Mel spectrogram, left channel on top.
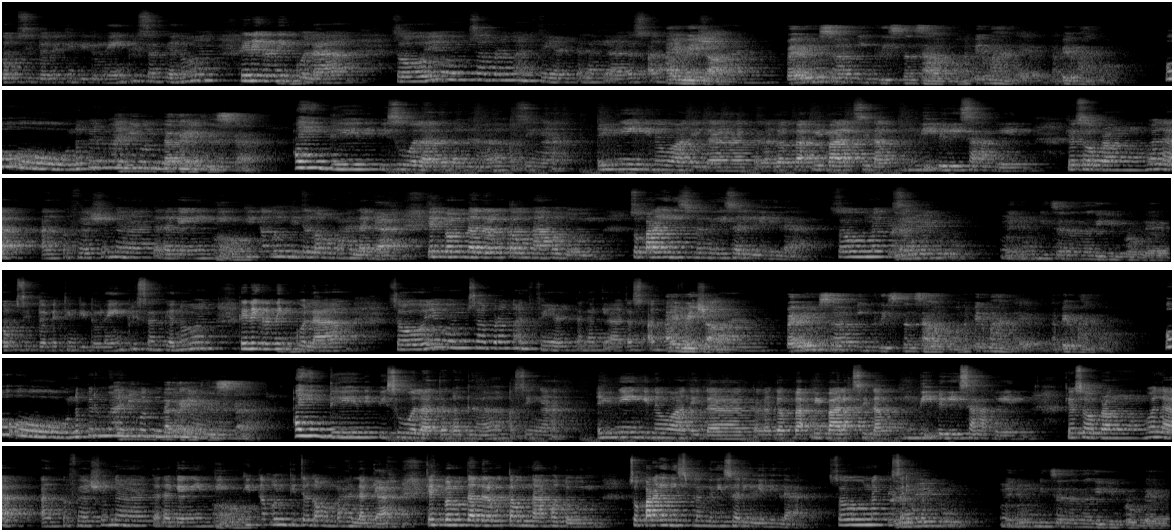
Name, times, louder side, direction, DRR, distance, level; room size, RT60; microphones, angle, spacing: voice 1, 0.0-7.4 8.0-8.3 11.6-14.2 14.6-17.3 17.6-23.5 23.8-32.4 32.8-32.9 33.4-33.8, right 2 dB, 70° right, 1 dB, 0.7 m, -33 dB
voice 2, 6.6-7.2 7.8-11.1 12.8-14.2 25.5-25.9 32.3-33.0 33.4-35.0, right 1 dB, 30° right, -7 dB, 1.4 m, -35 dB
sound 1, 15.5-21.2, left 1 dB, 60° left, 1.5 m, -51 dB
5.0 x 2.4 x 4.2 m, 1.0 s
head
